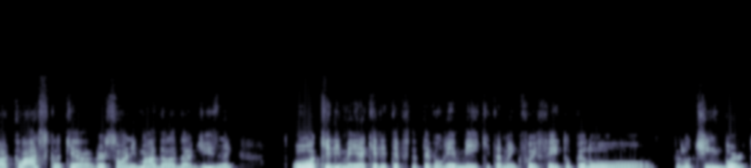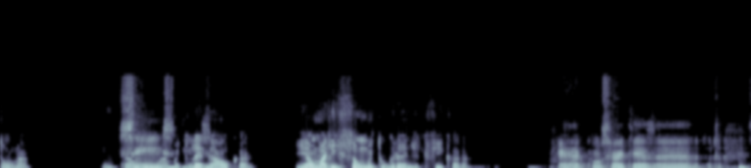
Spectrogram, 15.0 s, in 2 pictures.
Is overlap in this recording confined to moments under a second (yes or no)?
no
